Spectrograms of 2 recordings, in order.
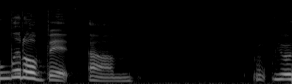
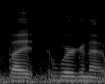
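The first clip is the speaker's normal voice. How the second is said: usual speaking voice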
